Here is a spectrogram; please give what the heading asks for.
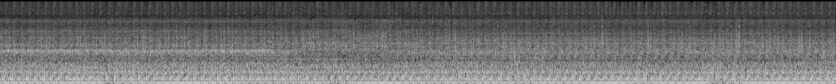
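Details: Honda SH 300i scooter idling with a light, fast, fairly uneven tick over the low hum. Mechanics in Germany say it's nothing, but the owner is sure something is wrong. Source unknown.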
